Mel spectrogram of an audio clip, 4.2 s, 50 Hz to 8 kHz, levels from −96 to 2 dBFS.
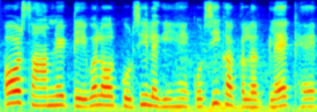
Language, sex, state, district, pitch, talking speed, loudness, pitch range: Hindi, female, Rajasthan, Jaipur, 220 Hz, 170 wpm, -17 LUFS, 200-245 Hz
